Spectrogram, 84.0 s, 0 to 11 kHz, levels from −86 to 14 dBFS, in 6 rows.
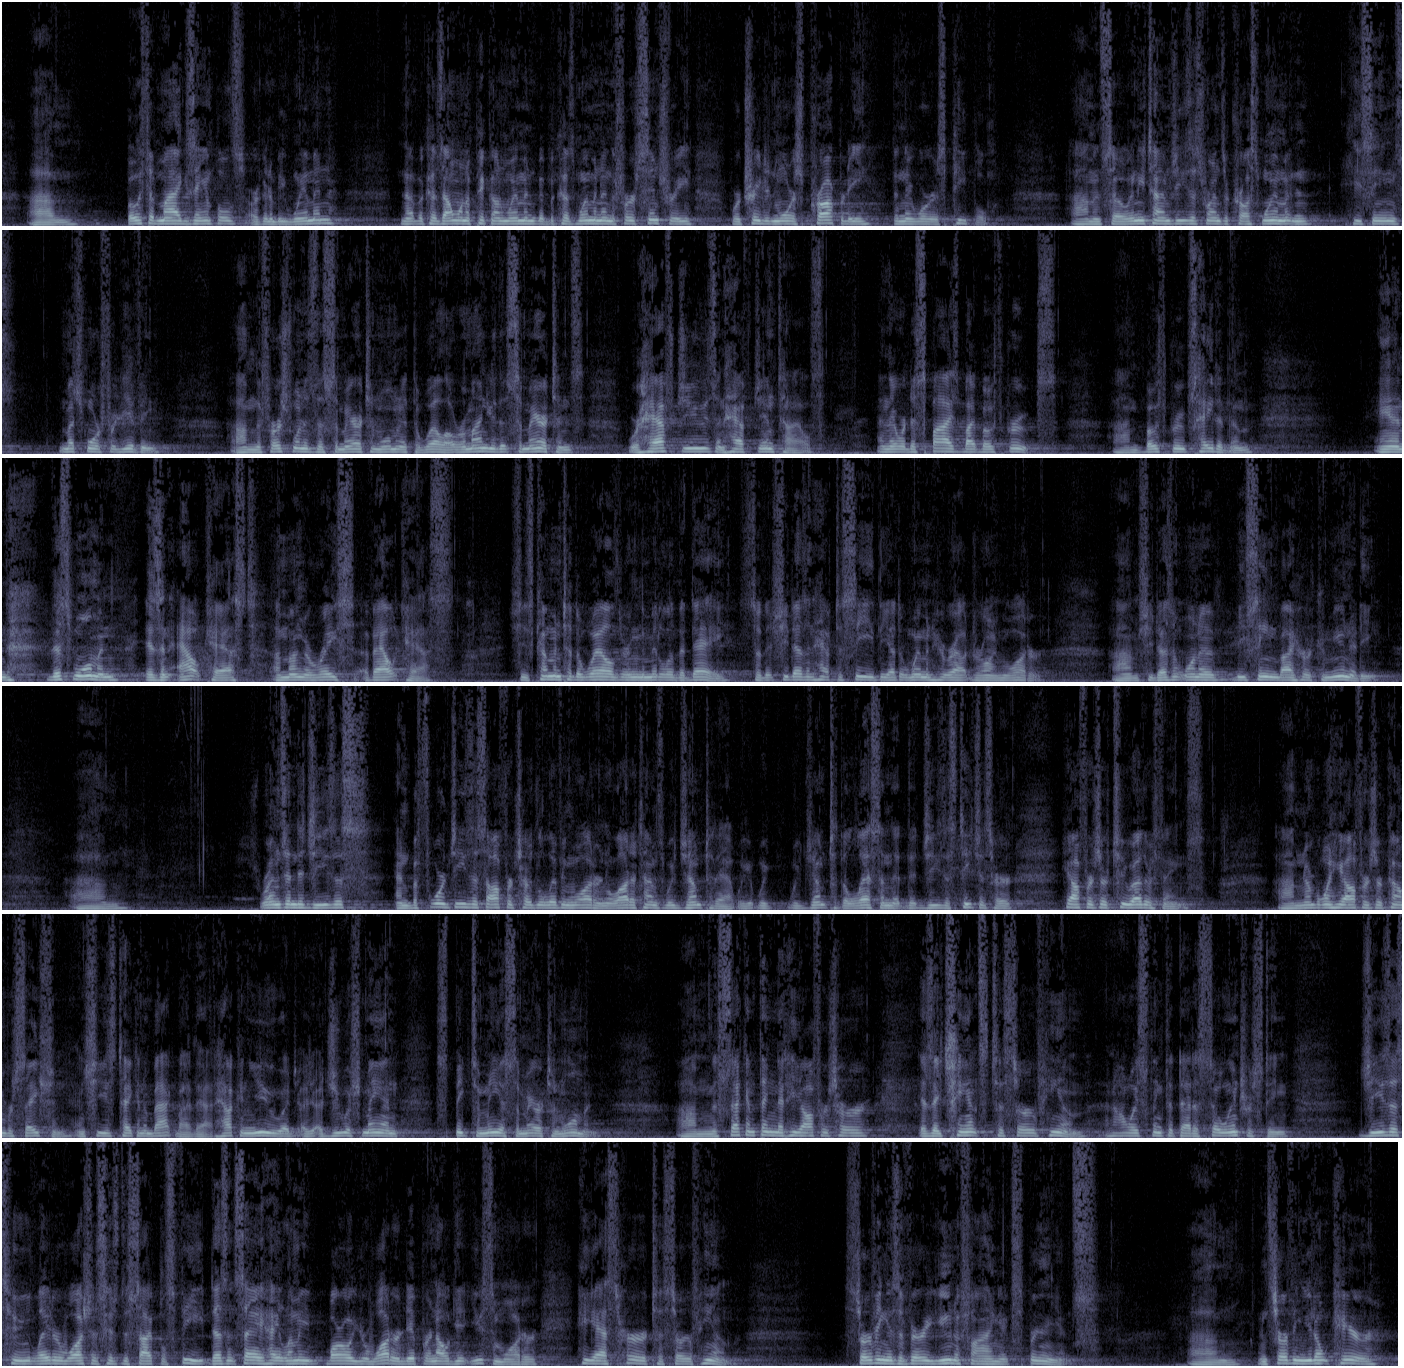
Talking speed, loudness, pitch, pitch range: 185 wpm, -27 LUFS, 135 Hz, 120-145 Hz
